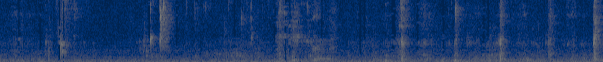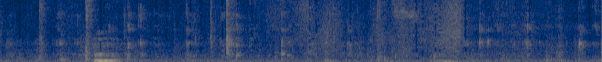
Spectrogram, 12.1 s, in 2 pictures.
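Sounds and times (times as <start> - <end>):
mouth chewing wetly: 0.1 - 10.0, 10.6 - 12.0.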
